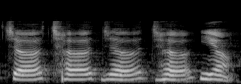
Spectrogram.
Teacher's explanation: इनका जो उच्चारण स्थान है वो तालु से है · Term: च वर्ग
